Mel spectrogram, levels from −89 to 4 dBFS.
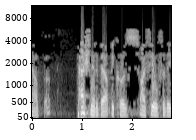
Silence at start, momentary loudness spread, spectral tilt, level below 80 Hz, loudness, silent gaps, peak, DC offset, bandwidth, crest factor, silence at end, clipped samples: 0 s; 15 LU; -7.5 dB/octave; -38 dBFS; -11 LUFS; none; 0 dBFS; under 0.1%; 10 kHz; 12 dB; 0 s; 0.7%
